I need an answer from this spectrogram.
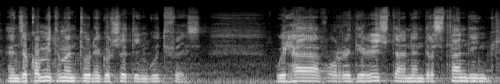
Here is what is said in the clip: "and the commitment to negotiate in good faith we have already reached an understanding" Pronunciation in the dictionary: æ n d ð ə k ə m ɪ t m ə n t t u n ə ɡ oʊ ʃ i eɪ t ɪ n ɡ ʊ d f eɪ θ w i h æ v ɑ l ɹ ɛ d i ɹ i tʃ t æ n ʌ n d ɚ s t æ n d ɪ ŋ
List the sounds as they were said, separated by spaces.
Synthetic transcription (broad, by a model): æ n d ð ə k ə m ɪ t m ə n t t u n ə ɡ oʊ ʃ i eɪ t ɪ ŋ ɡ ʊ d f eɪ s w i h æ v ɑ l ɹ ɛ d i ɹ i tʃ t æ n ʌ n d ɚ s t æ n d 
